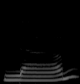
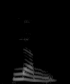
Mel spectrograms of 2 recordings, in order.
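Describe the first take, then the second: First: Lam with the a held long; long vowel. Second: Lam with a brief a; short vowel. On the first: Teacher reading an example word, Lam with long a. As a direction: stretch out the a in Lam. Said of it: "be pronounced as". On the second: Teacher reading the second word, lam with short a. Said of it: "it will be pronounced as lam". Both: Shown as a demonstration.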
